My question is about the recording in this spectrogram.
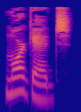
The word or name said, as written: Mortgage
